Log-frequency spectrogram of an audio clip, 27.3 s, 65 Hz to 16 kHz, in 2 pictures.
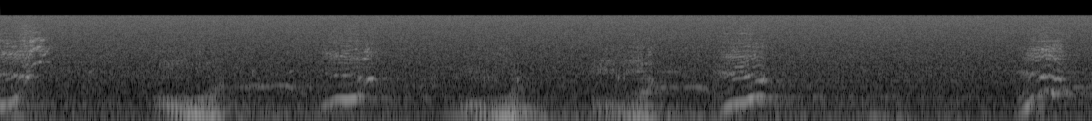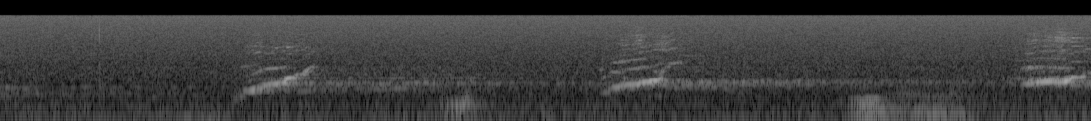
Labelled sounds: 0.0	0.3	humpback whale, 1.3 to 1.5 kHz
4.0	4.6	humpback whale, 1.0 to 1.5 kHz
9.0	9.3	humpback whale, 1.2 to 1.4 kHz
12.8	13.3	humpback whale, 0.96 to 2.6 kHz
17.1	17.4	humpback whale, 1.7 to 2.0 kHz
21.4	22.8	humpback whale, 0.86 to 2.3 kHz
26.8	27.0	humpback whale, 2.8 to 3.0 kHz

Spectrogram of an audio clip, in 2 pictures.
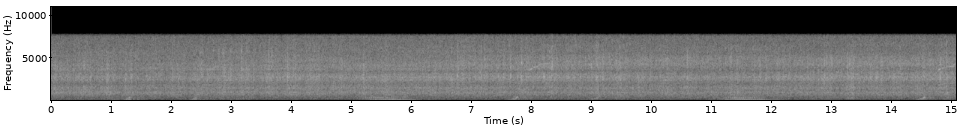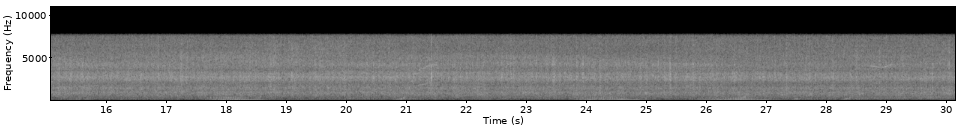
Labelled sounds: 14.8	15.1	humpback whale, 3.5 to 4.1 kHz
28.7	29.2	humpback whale, 3.8 to 4.2 kHz

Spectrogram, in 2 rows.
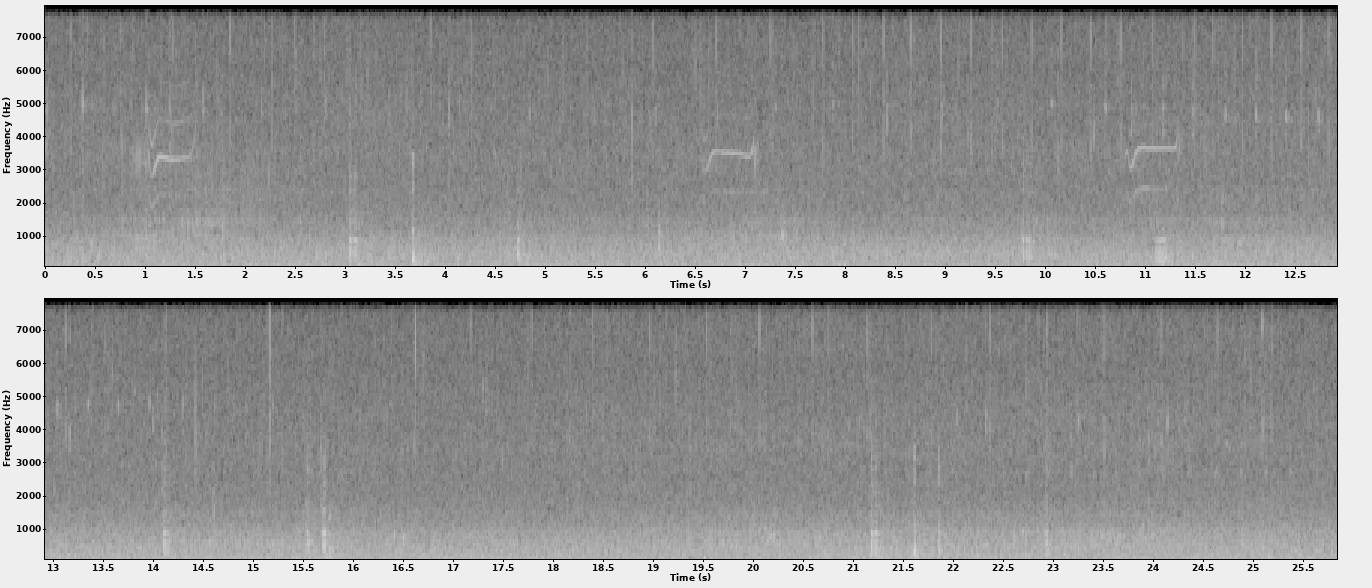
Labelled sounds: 1.0	1.5	killer whale, offshore, 2.8 to 4.7 kHz
6.6	7.2	killer whale, offshore, 2.9 to 3.9 kHz
10.8	11.4	killer whale, offshore, 2.2 to 3.9 kHz

